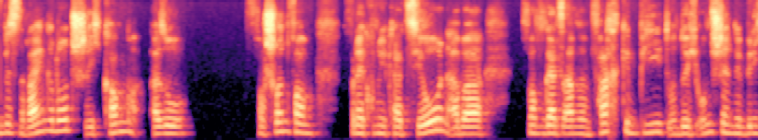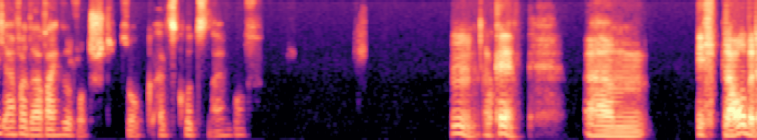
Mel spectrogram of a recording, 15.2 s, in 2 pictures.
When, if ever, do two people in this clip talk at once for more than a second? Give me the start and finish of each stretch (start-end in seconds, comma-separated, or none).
none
